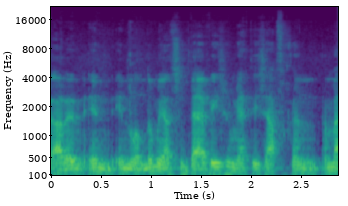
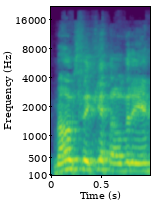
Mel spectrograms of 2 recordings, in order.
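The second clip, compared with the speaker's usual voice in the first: high, loud call across the room; 12 semitones higher, 13 dB louder than usual. Retold or imitated. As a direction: yell to summon a mate from over there. Retold calling friend over.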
